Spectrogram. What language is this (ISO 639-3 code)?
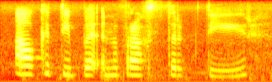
afr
